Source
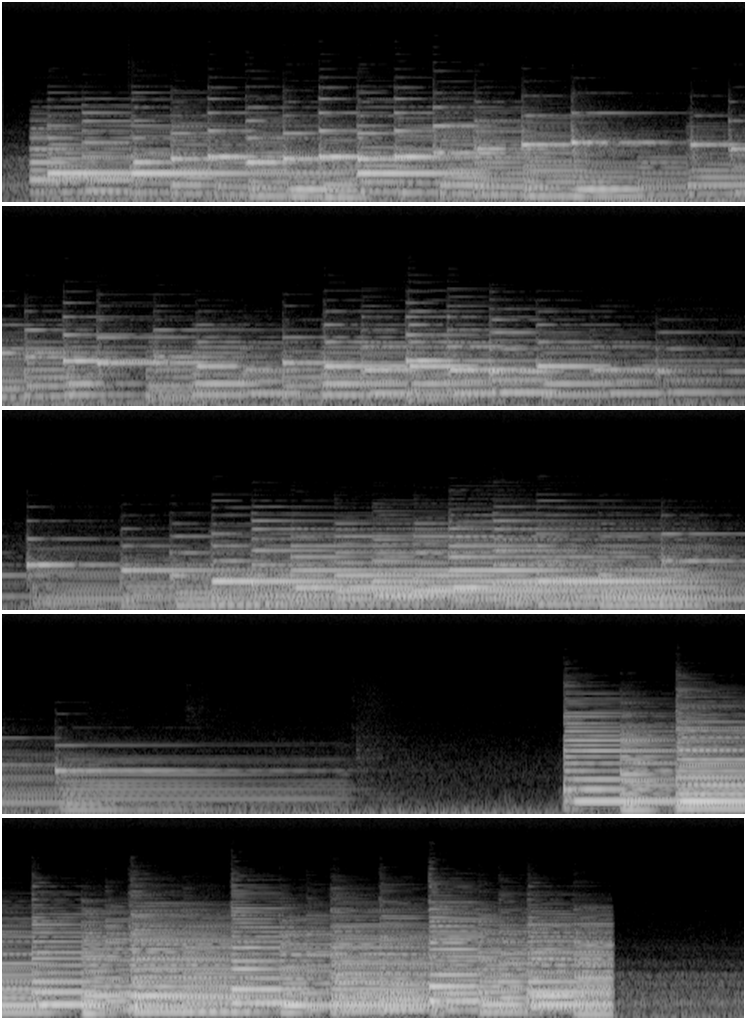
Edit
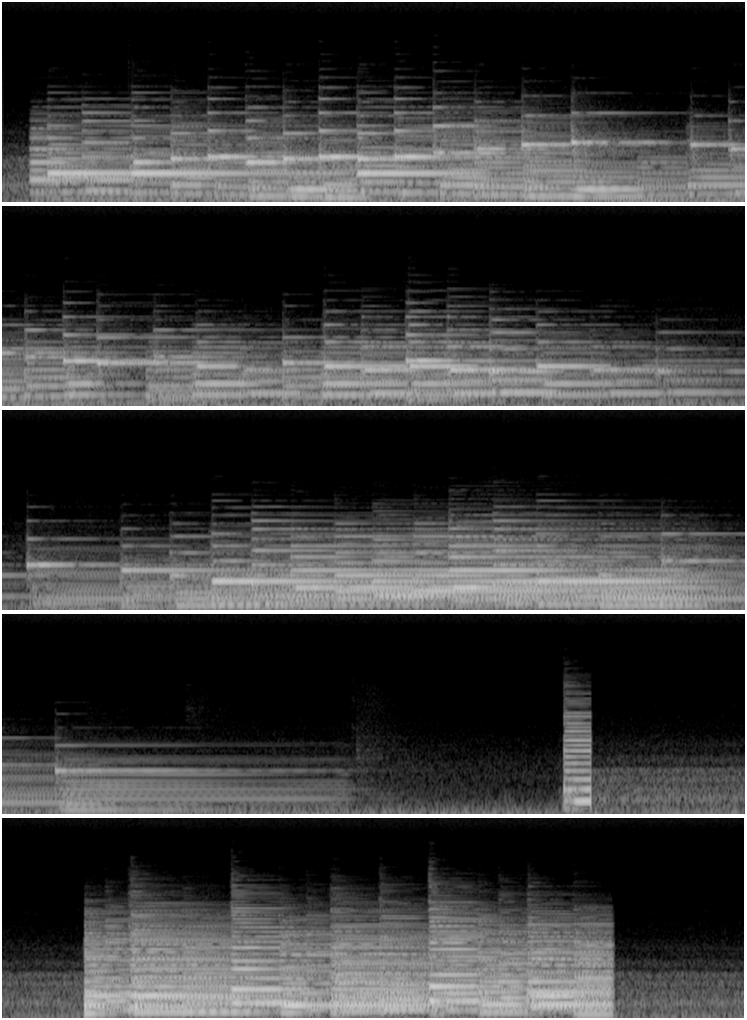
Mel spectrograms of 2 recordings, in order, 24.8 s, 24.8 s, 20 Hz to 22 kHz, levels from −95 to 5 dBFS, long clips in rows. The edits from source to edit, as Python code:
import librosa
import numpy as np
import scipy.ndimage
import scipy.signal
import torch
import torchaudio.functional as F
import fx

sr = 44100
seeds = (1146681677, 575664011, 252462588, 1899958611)

y = fx.edit(x, sr, fx.room_tone_fill(start_s=18.78, length_s=1.58), tone=tone)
